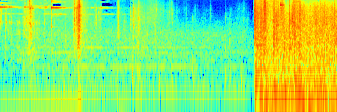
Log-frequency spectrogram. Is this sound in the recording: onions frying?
no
